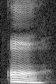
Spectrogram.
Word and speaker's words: en: So right out of the gate, you have the nasalized sound en. And that is an sound where you let your soft palate drop a little bit and air will go through the nose and you get the nasal quality.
